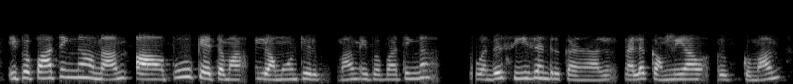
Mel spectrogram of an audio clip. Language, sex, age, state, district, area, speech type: Tamil, female, 30-45, Tamil Nadu, Chennai, urban, conversation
